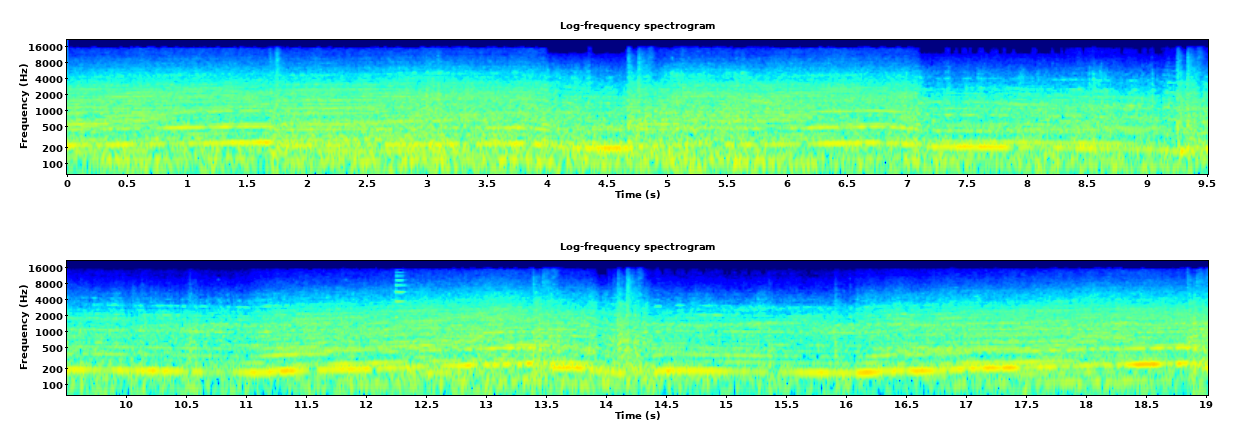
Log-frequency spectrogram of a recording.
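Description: A racing car engine roars steadily, its pitch rising and falling as it shifts gears.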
